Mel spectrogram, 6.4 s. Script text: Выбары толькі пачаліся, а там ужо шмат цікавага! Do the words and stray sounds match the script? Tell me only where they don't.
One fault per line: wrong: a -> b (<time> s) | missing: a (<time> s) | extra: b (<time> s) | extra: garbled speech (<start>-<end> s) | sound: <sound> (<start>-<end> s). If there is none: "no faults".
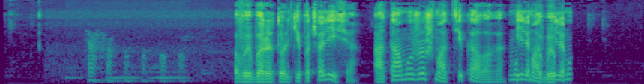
sound: laugh (0.7-2.2 s)
extra: garbled speech (5.1-5.7 s)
